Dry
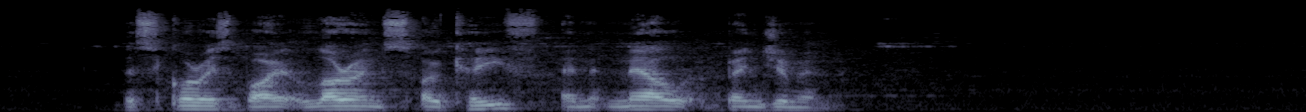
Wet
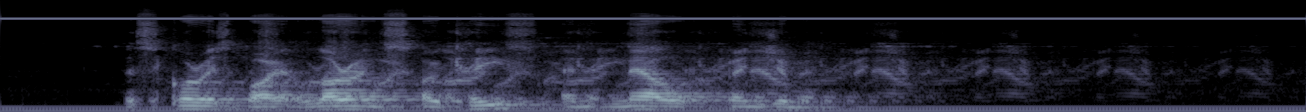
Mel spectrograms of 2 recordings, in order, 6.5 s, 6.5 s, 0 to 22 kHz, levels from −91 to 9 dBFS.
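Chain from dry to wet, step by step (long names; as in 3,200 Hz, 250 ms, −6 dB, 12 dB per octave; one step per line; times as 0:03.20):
hum with harmonics 60 Hz, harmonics 3, −50 dBFS −2 dB per octave
echo with a time of its own for lows and highs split 1,000 Hz, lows 113 ms, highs 607 ms, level −10 dB
switching amplifier with a slow clock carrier 11,000 Hz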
